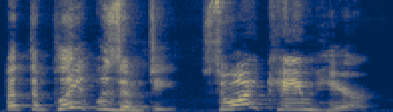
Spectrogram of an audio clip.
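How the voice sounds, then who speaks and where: A woman voicing a gigantic, kindly old man from a storybook, speaking in an unhurried, reassuring way. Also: very high-pitched, sing-song, a bit bright, pitched above the performer's own voice, heavily acted. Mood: explaining.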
